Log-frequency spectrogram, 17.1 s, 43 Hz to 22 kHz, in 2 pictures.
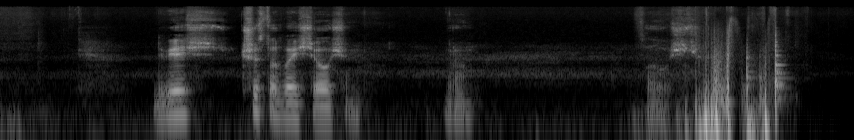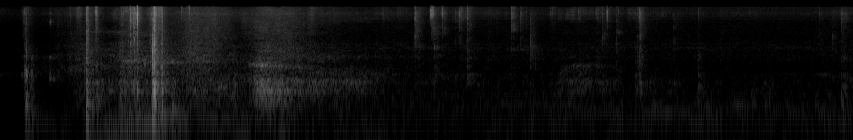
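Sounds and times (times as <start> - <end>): knocks and clatter on tabletop: 7.2 - 8.0.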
